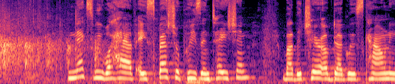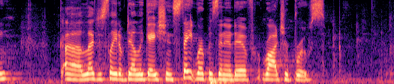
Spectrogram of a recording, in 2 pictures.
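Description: A young woman speaks calmly through a microphone in a large room.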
